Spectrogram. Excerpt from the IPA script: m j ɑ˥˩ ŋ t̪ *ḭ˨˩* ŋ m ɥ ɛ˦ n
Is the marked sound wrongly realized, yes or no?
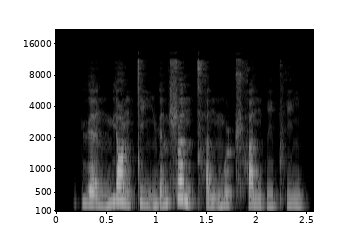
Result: no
